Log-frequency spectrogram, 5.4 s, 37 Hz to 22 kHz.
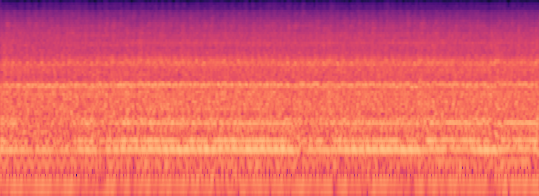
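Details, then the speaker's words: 2002 Honda CBR954RR Fireblade just started after fuel pump fix, not run in years, cold: steady but slightly lumpy idle with faint wavering hum; rough cold idle that smoothed down after warming up. "It's idling a little rough, so I'm gonna let it warm up and check it out."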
